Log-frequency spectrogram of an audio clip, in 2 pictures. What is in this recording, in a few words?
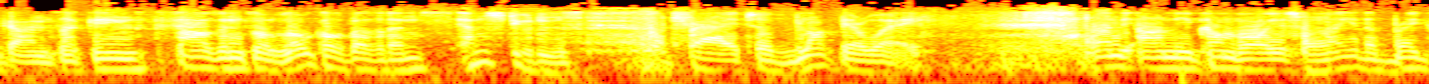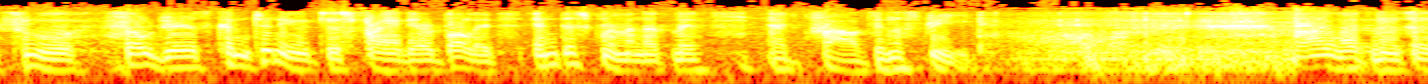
Radio Beijing original english recording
